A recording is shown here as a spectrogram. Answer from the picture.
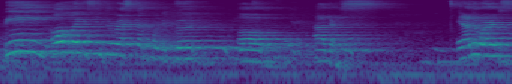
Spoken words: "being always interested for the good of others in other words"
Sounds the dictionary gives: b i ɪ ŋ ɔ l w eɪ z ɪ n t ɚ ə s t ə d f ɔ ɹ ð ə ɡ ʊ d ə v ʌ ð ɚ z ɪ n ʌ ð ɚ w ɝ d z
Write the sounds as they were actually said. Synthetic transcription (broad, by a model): b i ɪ ŋ ɔ l w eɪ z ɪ n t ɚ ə s t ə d f ɔ ɹ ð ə ɡ ʊ d ə v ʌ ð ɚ s ɪ n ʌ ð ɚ w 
